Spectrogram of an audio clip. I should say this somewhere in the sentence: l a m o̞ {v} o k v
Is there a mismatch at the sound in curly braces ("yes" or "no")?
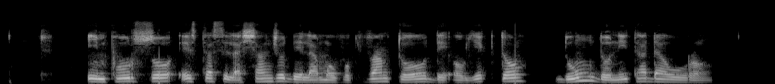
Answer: no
